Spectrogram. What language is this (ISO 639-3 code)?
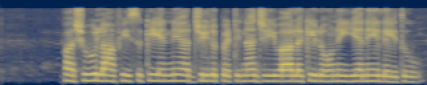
tel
